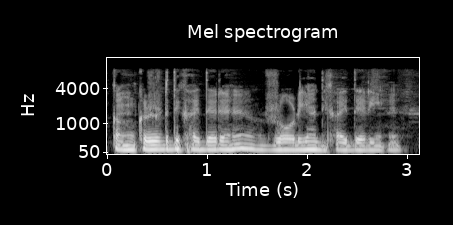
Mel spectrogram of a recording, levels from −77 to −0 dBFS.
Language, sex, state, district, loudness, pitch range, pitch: Hindi, male, Rajasthan, Jaipur, -15 LUFS, 100-110 Hz, 105 Hz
